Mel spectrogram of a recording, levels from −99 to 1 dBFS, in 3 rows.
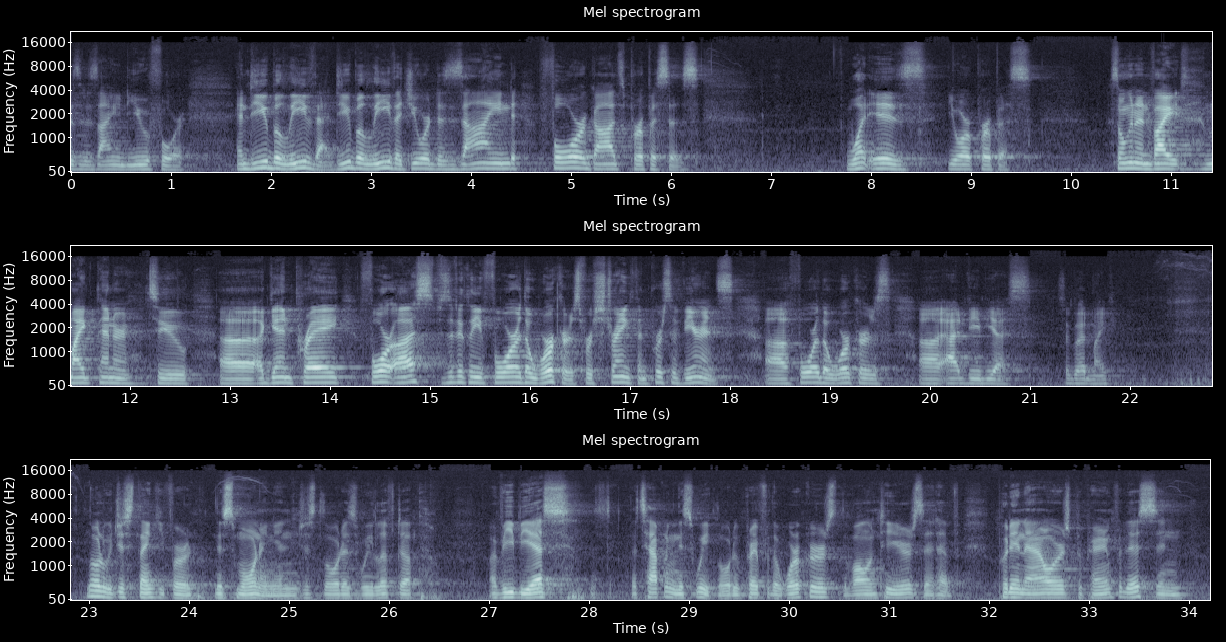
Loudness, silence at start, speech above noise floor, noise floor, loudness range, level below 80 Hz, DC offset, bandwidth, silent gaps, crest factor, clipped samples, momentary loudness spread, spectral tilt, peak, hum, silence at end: -23 LUFS; 0 s; 29 dB; -53 dBFS; 7 LU; -56 dBFS; under 0.1%; 18.5 kHz; none; 24 dB; under 0.1%; 13 LU; -4 dB/octave; 0 dBFS; none; 0.05 s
